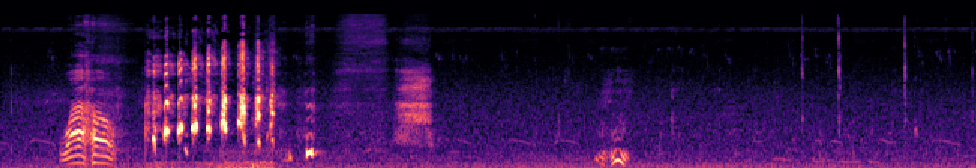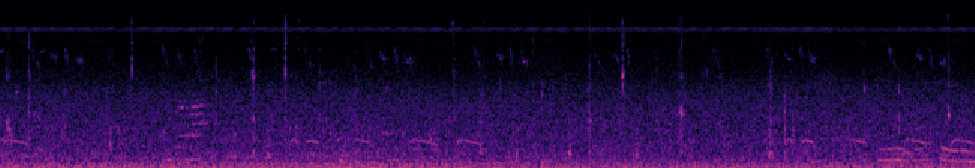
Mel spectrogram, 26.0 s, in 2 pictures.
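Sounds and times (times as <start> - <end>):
faint bird chirps: 3.0 - 26.0
person humming mm: 7.9 - 8.4, 24.6 - 26.0.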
